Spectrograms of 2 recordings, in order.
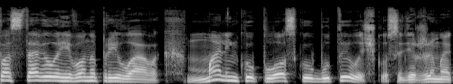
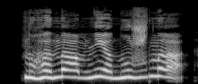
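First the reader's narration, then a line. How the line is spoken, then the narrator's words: Screaming while sobbing harder. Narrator (Russian): закричала Полли и зарыдала еще сильнее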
